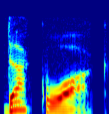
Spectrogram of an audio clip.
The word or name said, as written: duckwalk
